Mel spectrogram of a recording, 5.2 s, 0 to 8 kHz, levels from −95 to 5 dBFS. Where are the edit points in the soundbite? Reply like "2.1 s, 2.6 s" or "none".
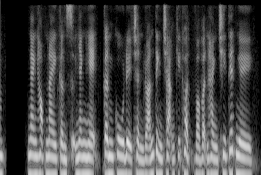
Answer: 2.0 s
